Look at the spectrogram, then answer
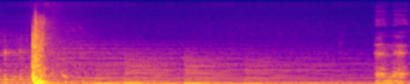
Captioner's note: punch thuds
